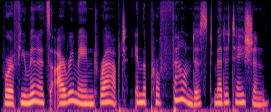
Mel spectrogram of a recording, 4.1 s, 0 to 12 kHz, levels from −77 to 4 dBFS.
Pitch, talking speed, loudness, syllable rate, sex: 200 Hz, 160 wpm, -18 LUFS, 5.4 syllables/s, female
